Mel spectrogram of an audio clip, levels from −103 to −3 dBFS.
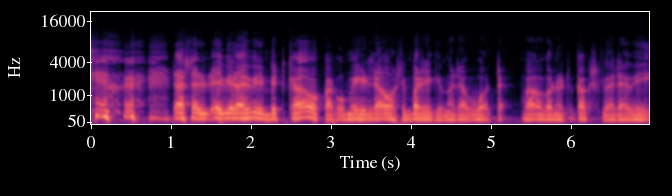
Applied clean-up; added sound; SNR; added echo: none; none; none; none.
